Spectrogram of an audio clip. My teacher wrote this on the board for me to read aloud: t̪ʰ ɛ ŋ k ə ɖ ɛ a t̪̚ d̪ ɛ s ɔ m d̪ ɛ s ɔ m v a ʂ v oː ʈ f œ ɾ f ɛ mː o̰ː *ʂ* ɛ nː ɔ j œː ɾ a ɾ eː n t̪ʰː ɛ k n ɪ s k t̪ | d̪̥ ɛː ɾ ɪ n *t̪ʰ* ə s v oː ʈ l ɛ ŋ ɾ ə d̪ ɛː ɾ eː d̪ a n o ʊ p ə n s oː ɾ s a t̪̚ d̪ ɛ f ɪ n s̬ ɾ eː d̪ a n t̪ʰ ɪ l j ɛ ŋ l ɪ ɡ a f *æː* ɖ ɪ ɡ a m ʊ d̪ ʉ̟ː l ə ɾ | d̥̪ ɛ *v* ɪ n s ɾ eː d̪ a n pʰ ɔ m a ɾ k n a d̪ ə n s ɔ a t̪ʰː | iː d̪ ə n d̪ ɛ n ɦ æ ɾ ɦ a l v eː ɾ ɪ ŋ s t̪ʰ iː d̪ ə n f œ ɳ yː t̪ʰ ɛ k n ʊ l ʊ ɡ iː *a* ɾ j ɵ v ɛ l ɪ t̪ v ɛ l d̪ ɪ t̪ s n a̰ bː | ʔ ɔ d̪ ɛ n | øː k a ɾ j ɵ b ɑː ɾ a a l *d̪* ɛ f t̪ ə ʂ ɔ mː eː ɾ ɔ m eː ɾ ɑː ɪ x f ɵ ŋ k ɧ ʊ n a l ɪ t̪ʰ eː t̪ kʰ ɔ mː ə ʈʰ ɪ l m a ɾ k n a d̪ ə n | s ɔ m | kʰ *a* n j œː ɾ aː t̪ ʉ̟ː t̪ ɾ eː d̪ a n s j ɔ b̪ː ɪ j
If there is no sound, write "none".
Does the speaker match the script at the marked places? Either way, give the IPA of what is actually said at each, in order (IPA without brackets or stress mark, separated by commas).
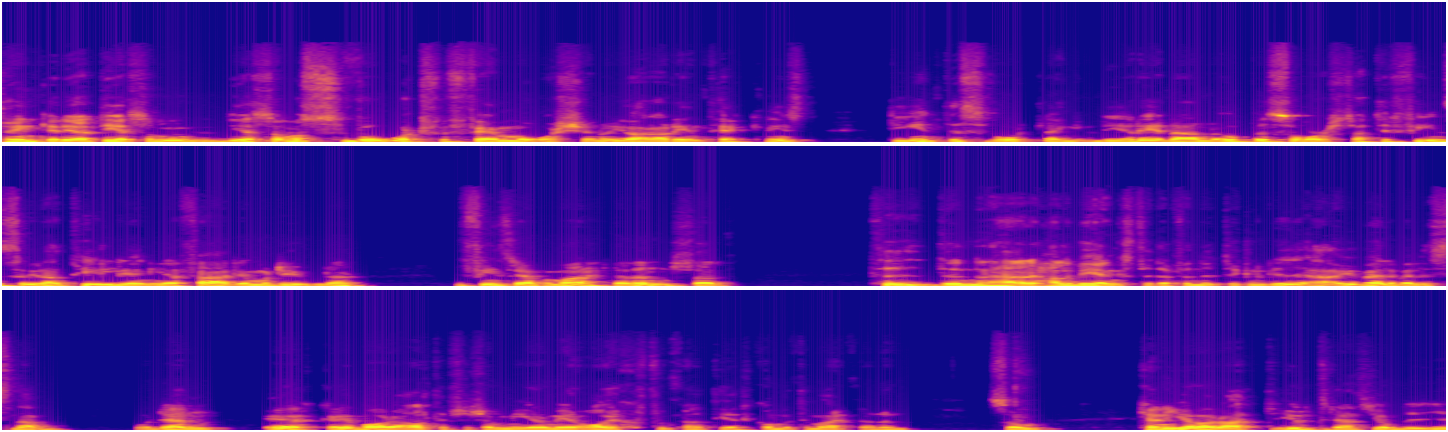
ʂ, t̪, æː, f, æ, t̪, a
